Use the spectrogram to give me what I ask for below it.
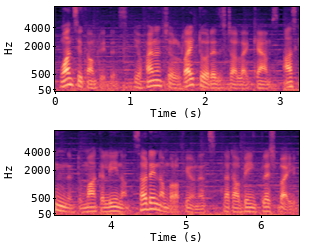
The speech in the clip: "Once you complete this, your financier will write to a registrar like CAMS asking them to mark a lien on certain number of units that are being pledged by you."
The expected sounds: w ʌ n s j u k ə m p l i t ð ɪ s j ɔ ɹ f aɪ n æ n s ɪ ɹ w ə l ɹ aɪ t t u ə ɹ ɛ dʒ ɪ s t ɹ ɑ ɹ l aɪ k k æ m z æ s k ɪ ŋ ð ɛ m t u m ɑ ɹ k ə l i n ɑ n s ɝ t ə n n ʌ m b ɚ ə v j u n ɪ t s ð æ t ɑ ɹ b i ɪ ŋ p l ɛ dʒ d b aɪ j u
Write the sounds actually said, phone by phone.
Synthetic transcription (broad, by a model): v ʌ n s j u k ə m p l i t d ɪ s j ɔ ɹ f aɪ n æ n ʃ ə l ɹ aɪ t t u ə ɹ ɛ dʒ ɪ s t ʌ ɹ l aɪ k k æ m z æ s k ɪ ŋ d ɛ m t u m ɑ ɹ k ə l i n ɑ n s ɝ t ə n n ʌ m b ɚ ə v j u n ɪ t s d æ t ɑ ɹ b i ɪ ŋ p l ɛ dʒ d b aɪ j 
